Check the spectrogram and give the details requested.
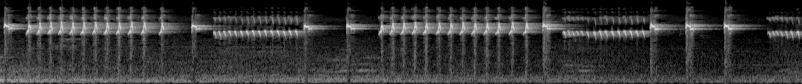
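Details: Common iora singing loudly for songbird training, with long runs of evenly spaced high pulsed notes, about eight per second, broken by abrupt sharp chips and short buzzy trills, a faint low murmur in the background.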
